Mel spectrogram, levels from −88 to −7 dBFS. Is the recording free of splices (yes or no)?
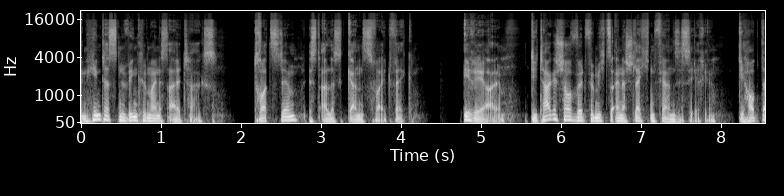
yes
